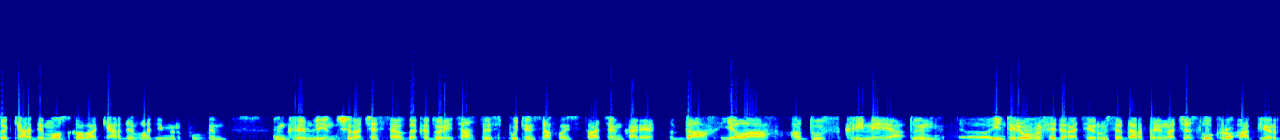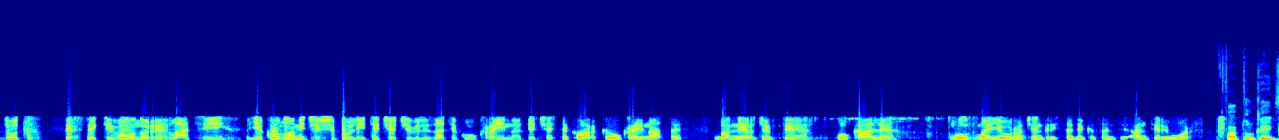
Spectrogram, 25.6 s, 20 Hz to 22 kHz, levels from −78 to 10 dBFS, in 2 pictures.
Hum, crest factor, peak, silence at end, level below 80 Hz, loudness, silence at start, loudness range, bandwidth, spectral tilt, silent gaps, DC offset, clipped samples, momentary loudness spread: none; 16 dB; -6 dBFS; 0 s; -74 dBFS; -22 LUFS; 0 s; 2 LU; 12.5 kHz; -5 dB/octave; none; under 0.1%; under 0.1%; 8 LU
